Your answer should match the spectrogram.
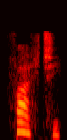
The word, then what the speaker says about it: faci: Pronounced. Faci. With a clear A. and E. sound.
